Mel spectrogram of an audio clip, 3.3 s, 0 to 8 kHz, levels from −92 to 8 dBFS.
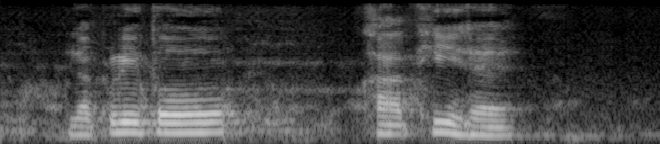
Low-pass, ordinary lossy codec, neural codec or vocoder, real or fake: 7.2 kHz; AAC, 48 kbps; codec, 16 kHz, 4 kbps, FunCodec, trained on Chinese and English, 50 frames a second; fake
